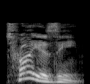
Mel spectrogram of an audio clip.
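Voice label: "triazine", British English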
